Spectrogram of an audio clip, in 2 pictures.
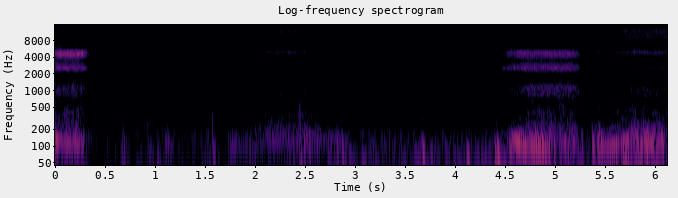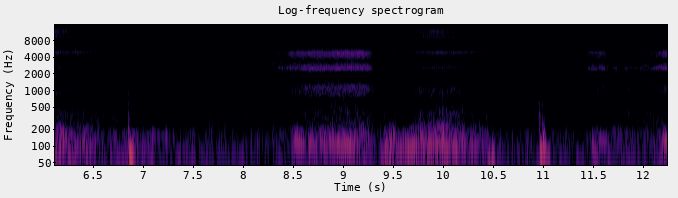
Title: Are you sleepy? Snoring puppy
